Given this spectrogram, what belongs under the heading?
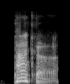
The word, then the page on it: packer: British English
